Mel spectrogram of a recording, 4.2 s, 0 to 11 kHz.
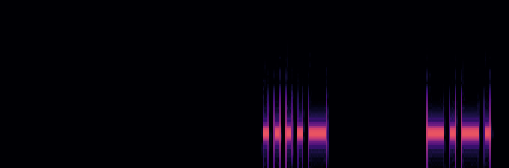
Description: Morse code, heard as a keyed tone, about 25 wpm, 700 Hz. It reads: 4 C
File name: course / 25:10wpm / 092 Lesson 16d - Letter c - Two Characters 25wpm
